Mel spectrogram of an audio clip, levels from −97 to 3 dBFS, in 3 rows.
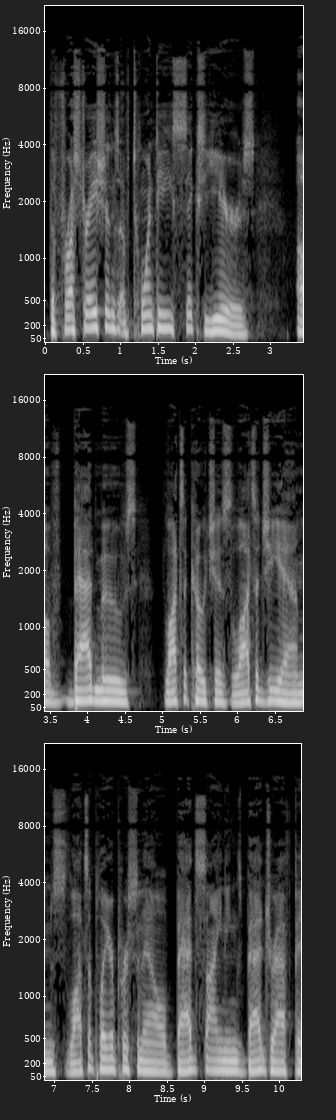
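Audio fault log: throughout, imaging from linear upsampling: the speech sounds dulled at the top, with a faint metallic shimmer on sibilants. Mirrored spectrum copies sit between 8 and 16 kHz, about 35 dB down, which fits straight-line interpolation from 16 kHz to 44.1 kHz, a weak filter.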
